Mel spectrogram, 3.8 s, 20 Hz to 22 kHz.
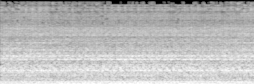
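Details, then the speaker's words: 2020 Infiniti Q50 3.0 twin-turbo at Copart: steady even idle, smooth low hum, no knocks, misses or shake; engine sounds healthy. "So yeah, but yeah, the engine's not shaking and it sounds good. It doesn't sound bad or something."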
